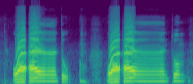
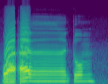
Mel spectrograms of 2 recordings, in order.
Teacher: Kita baca dengan bacaan ikhfa, yaitu cara membacanya menyamarkan suara nunnya kepada huruf ta. Wa antum, ya seperti itu.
